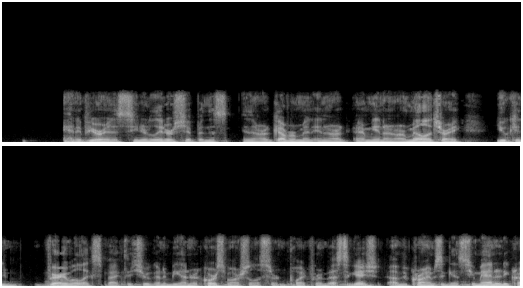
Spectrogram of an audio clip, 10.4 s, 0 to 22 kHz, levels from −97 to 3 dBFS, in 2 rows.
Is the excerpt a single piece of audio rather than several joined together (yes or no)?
yes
